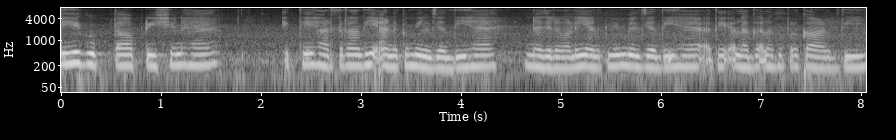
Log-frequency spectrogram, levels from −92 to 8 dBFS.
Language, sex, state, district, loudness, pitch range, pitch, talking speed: Punjabi, female, Punjab, Pathankot, -16 LUFS, 180-200 Hz, 195 Hz, 185 wpm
